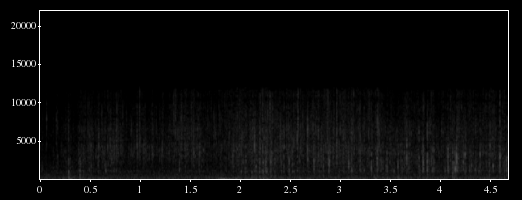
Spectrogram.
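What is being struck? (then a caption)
Paper mailing envelope. A thin, empty white USPS paper mailing envelope is folded and crinkled in both hands while fingertips scratch across it. The result is a soft, steady, bright crinkling and scratching texture with small crackles scattered throughout, growing slightly fuller about halfway through.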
